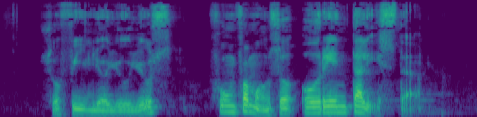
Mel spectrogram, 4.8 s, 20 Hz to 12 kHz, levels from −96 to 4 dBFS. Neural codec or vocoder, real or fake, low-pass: none; real; 10.8 kHz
